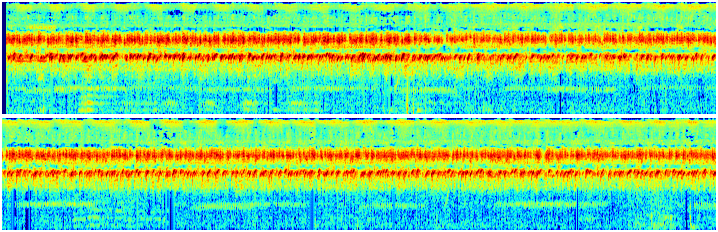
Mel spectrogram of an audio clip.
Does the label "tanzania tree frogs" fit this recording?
Yes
